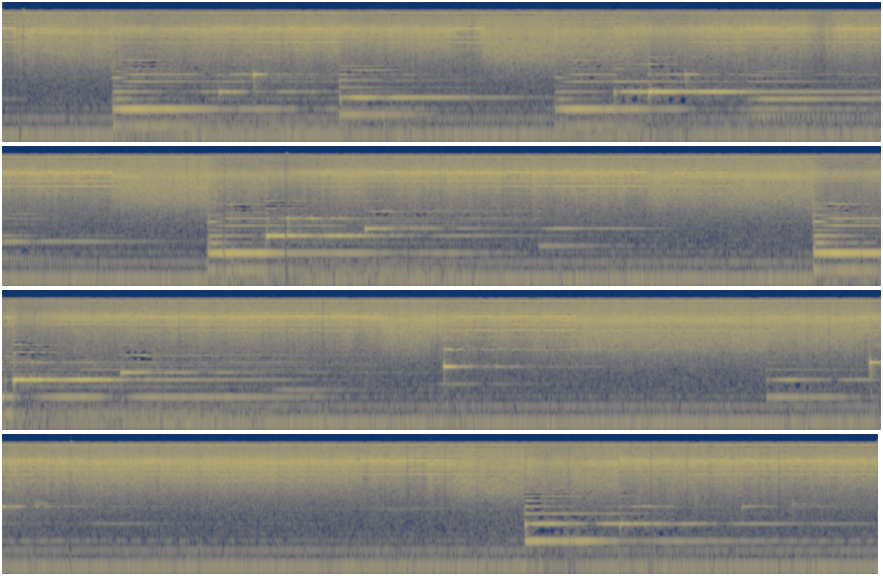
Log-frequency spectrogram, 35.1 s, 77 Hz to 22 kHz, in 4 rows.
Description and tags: s piano to tape
Some piano notes recorded to a bad tape with Panasonic RQ-A220 player/recorder/radio.
piano, cassette, noise, lo-fi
